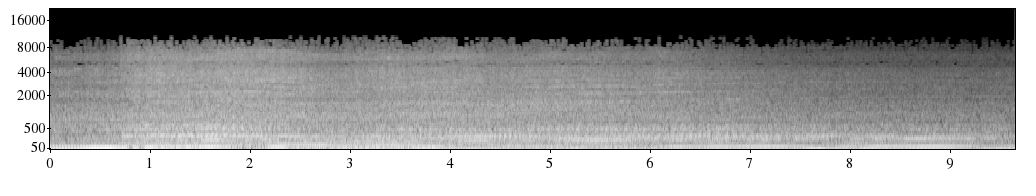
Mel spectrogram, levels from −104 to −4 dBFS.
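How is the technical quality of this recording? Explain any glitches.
The technical quality is poor, with plainly audible coding damage across the whole recording, most likely from MP3 compression. Nothing reaches above 10.5 kHz, a fixed treble cut the encoder makes when short of bits, and the damage points to a low bitrate of around 37 kbps. Weak frequency components switch on and off between frames, giving a watery, swirling texture, metallic chirps on bright sounds, and smeared attacks. A simple low-pass filter would remove the same treble but leave the remaining sound steady, without that shimmer.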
